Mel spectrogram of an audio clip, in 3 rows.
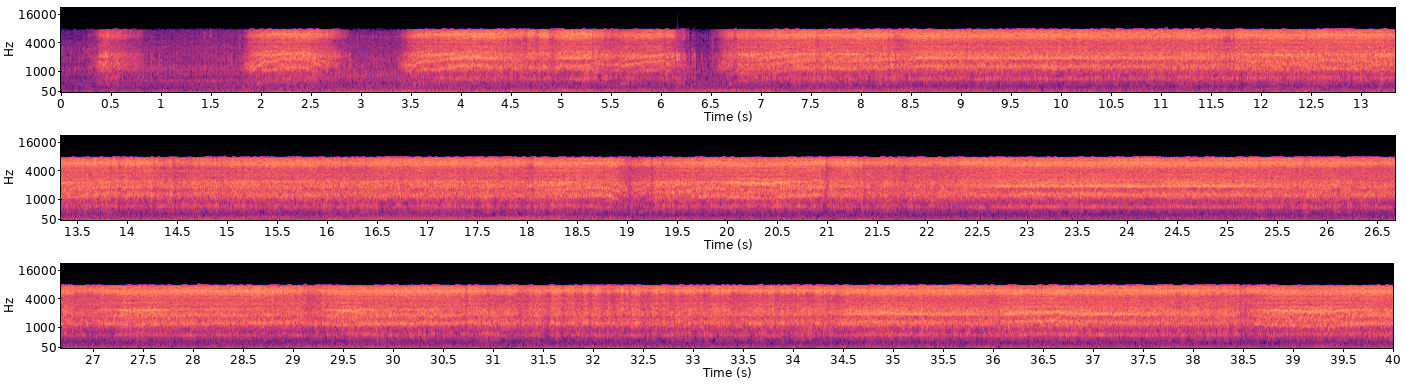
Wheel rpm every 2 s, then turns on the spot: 30, 80, 120, 130, 160, 160, 160, 160, 160, 150, 160, 160, 160, 160, 160, 160, 160, 160, 160, 160.
none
